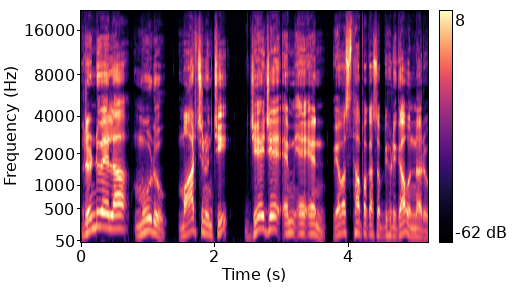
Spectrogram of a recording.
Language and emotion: Telugu, neutral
